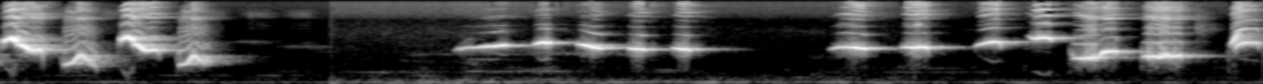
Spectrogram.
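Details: White-rumped shama (murai batu) in relaxed song training: a few quick downslurred whistles, a short pause, then a series of clear, mostly level whistled notes that shift between pitches.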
